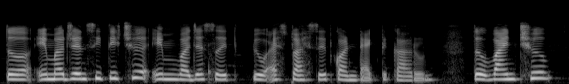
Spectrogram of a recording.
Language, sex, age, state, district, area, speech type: Kashmiri, female, 30-45, Jammu and Kashmir, Kupwara, rural, spontaneous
